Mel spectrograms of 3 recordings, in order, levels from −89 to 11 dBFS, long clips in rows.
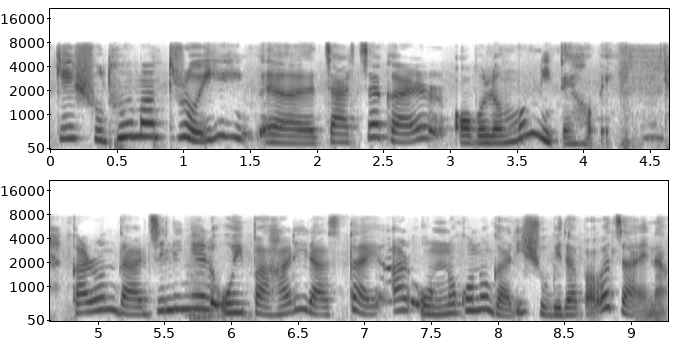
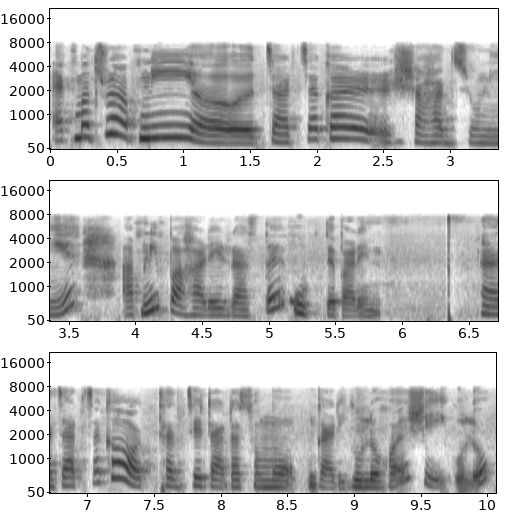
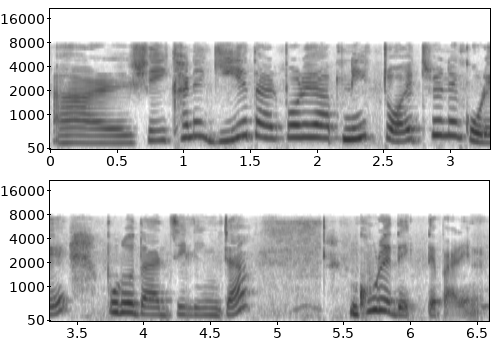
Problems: constant background noise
